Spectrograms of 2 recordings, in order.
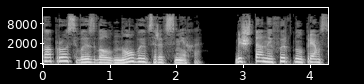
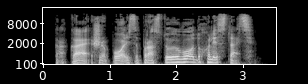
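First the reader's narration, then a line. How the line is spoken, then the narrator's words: Sullen grumble. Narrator (Russian): угрюмо проворчал Скуперфильд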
